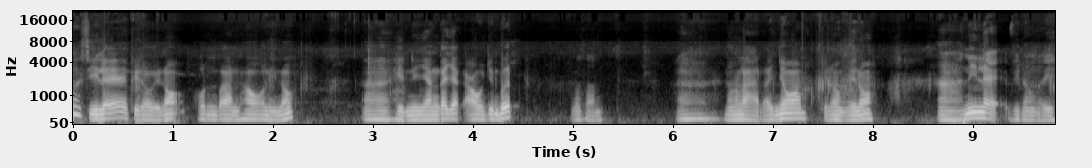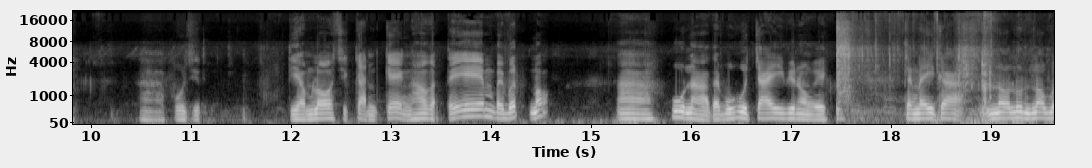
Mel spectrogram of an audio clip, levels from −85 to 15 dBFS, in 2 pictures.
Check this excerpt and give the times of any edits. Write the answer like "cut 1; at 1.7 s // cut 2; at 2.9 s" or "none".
cut 1; at 17.7 s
